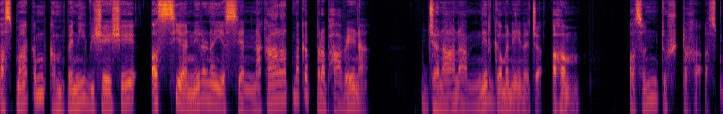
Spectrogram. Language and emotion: Sanskrit, sad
